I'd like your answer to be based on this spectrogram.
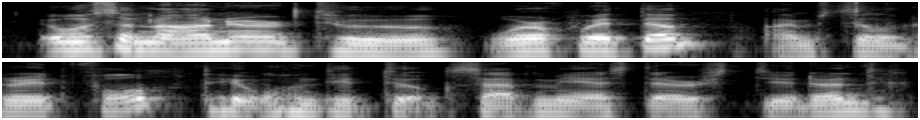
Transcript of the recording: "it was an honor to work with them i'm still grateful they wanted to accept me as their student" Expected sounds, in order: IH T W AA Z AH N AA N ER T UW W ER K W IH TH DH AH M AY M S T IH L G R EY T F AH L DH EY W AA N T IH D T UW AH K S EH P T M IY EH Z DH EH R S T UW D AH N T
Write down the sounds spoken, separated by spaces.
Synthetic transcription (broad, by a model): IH T W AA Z AH N AA N ER T UW W ER K W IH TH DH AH M AY M S T IH L G R EY T F AH L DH EY W AA N T IH D T UW AH K S EH P T M IY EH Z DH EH R S T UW D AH N T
